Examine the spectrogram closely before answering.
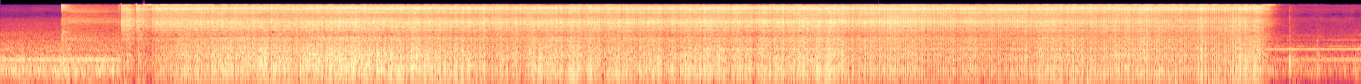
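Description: Wire-feed welding arc on steel plate: a brief strike about half a second in, then a steady sizzling hiss for about eleven seconds, cutting off suddenly near the end.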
